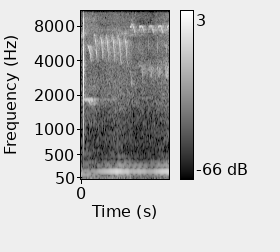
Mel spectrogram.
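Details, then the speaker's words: 12 V diaphragm water pump wired straight to a 150 W solar panel (wouldn't run on 80 W), intake near the river surface, pumping over a long distance and a large height: steady low even hum, no surging, birds outside; running smoothly. "And you hear it kick in. That's it. It's fine being so close to the surface because it's not like a massive flow, so it's not drawing loads and loads of water, so there's no vortex on it."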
